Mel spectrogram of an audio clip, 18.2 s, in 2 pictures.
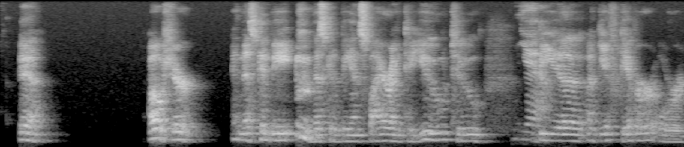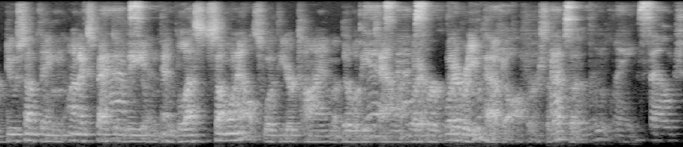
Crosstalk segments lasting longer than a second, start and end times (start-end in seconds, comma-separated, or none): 10.5-11.8, 13.9-16.0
